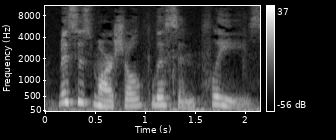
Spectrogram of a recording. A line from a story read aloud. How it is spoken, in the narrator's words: he begged in a low voice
